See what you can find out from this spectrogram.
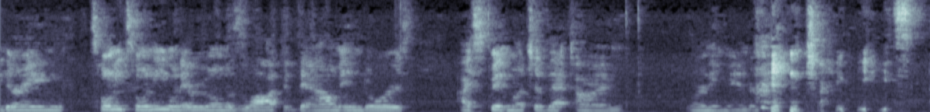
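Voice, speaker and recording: A man's voice: medium pitch, a little mellow, lo-fi sound. A man giving casual, chatty commentary while he plays a card game, often laughing and checking in with "right?". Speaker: gaming channel host. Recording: echoey room with faint ambient noise.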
